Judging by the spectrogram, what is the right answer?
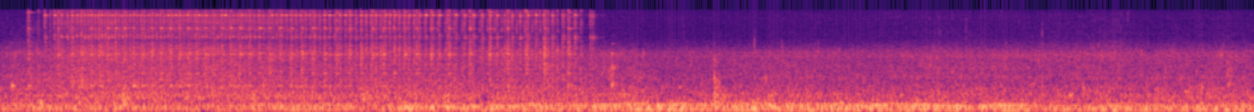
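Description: Wind buffeting the microphone on a sailing yacht under sail, a steady low rumble over the wash of water along the hull.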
